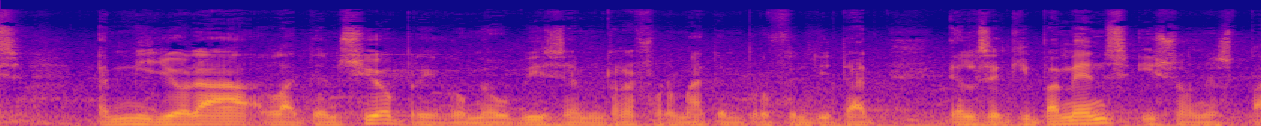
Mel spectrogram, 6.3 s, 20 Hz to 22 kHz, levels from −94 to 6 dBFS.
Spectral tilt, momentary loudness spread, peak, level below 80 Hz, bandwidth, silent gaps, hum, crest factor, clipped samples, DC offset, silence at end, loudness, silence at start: -6 dB/octave; 9 LU; -4 dBFS; -34 dBFS; 16 kHz; none; none; 18 dB; under 0.1%; under 0.1%; 0 s; -21 LUFS; 0 s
